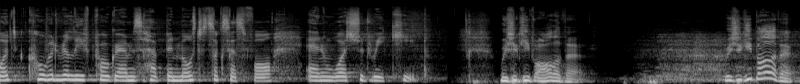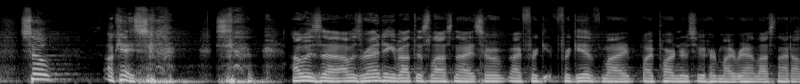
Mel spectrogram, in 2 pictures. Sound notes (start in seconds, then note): 6.4 laughter; 8.9 laughs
